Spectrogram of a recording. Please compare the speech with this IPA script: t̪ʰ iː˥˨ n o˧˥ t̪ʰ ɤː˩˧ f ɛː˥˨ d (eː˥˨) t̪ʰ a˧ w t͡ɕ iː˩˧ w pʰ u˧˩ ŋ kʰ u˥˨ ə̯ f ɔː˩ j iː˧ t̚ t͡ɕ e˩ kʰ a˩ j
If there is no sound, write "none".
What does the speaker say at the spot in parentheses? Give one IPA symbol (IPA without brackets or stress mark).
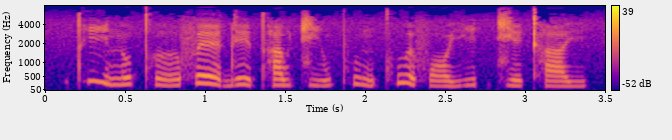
eː˥˨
